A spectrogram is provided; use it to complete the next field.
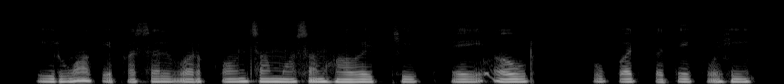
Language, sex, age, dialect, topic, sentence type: Chhattisgarhi, male, 25-30, Northern/Bhandar, agriculture, question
